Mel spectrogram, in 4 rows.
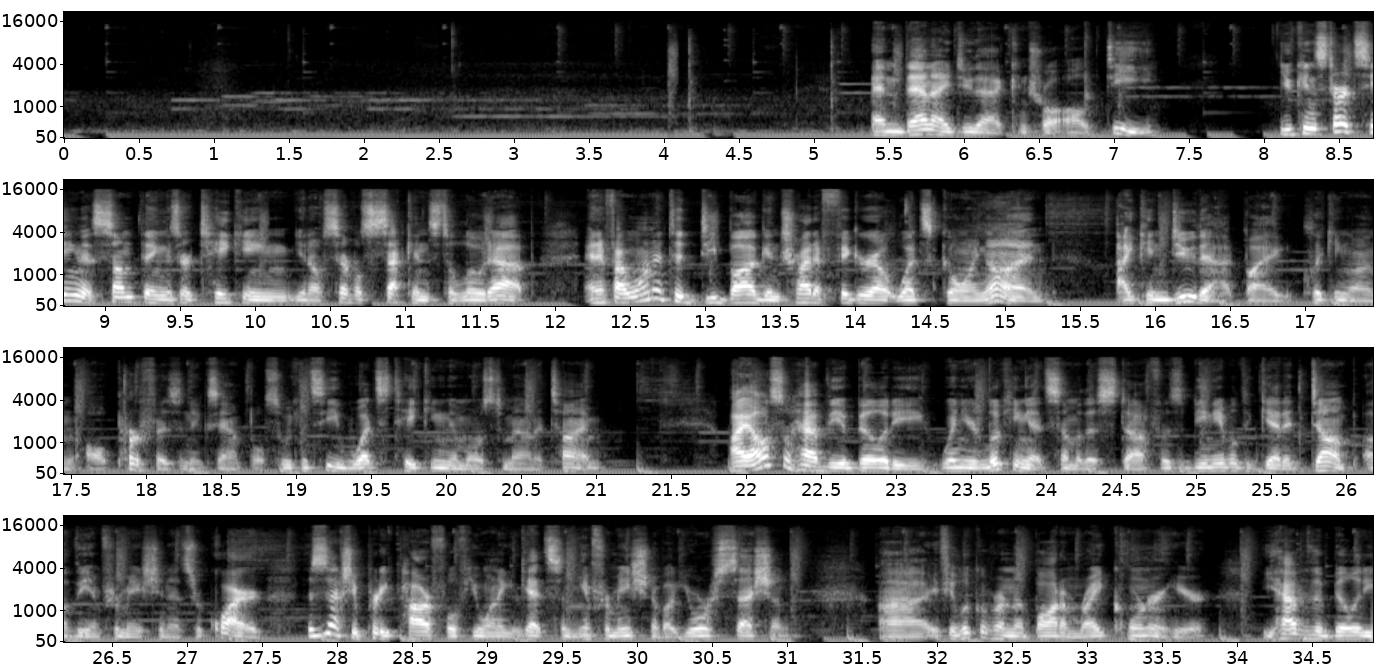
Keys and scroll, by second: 6.9 ctrl+alt+d.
